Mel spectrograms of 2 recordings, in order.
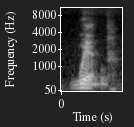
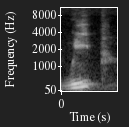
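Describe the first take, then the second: First: The vowel is short, as in 'ship'. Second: The vowel is long, as in 'sleep'. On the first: "I don't know if I'm pr- pronouncing that correct" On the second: "or if it's supposed to be Weep"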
